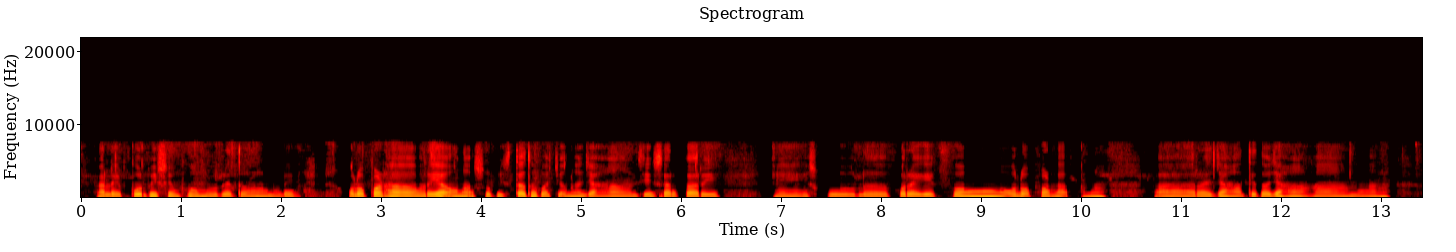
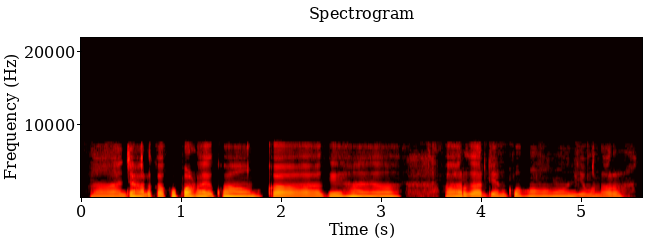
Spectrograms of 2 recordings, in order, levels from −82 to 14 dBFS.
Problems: none marked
